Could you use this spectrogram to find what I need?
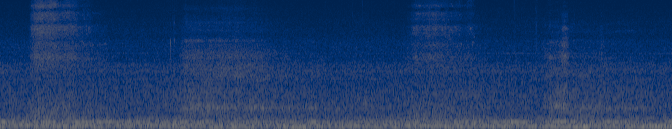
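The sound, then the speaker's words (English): Slow, deep breaths during a breathing exercise, sitting up straight with hands on the ribs: airy inhales and long exhales in roughly two unhurried cycles, fairly loud, over a steady low hum with no talking. “Let's go ahead and take a deep breath in and a deep exhale.”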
